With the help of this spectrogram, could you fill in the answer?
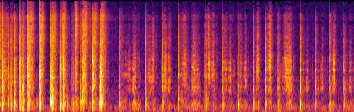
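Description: Fingertips and nails trace, tap and scratch the lid of a hollow cardboard Yahtzee board game box. A quick, louder run of dry, papery taps fills the first two seconds, then softer, more spaced taps continue with faint scratching in between. Each hit is short and hollow with almost no ring.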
